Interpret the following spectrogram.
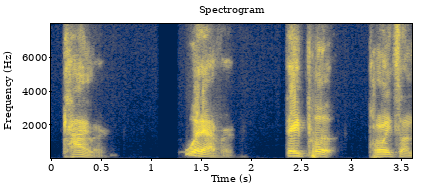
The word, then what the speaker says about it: Kyler: kyler kyler you know they say his name so fast sometime i hear tyler but it's kyler whatever they put points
